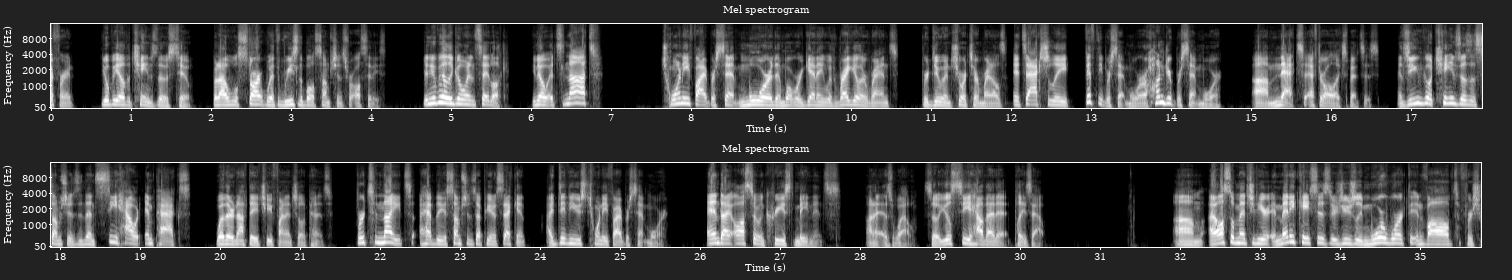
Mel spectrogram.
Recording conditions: live audience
